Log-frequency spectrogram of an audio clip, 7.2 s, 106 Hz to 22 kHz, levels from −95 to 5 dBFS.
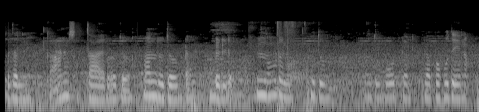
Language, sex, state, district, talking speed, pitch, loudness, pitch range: Kannada, female, Karnataka, Mysore, 85 wpm, 205 Hz, -32 LUFS, 190-220 Hz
